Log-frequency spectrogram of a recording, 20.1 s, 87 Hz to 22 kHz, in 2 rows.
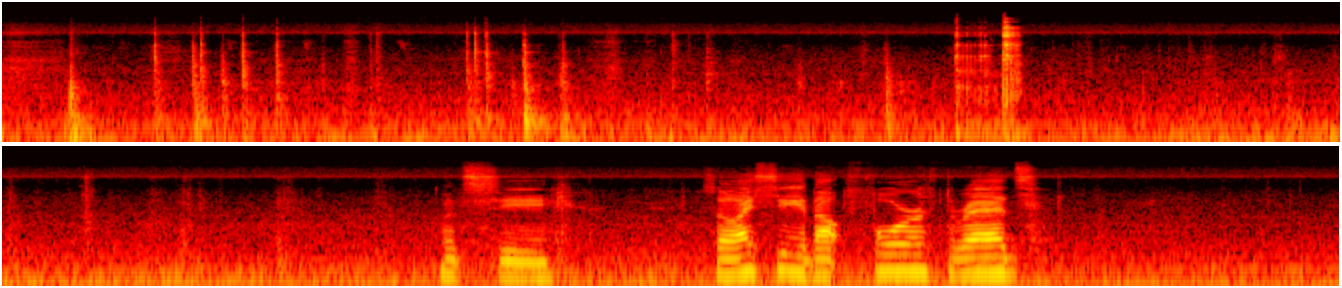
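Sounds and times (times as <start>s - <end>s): metal clank: 7.2s - 7.7s.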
